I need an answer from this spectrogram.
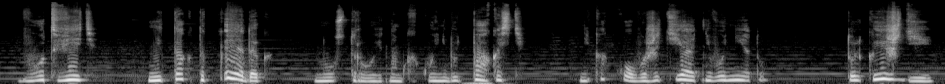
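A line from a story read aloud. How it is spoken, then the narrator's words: Desperate whisper. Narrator (Russian): отчаянно зашептал Зарубик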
